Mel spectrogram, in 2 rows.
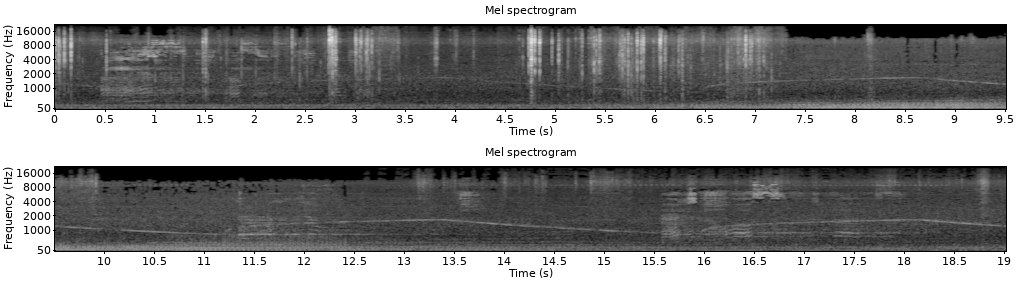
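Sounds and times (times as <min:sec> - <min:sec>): sharp crackling clicks: 0:00.0 - 0:07.3
distant siren wailing: 0:00.0 - 0:19.0
low motor drone: 0:00.0 - 0:19.0.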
